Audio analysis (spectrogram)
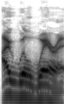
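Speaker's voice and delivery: usual speaking voice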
